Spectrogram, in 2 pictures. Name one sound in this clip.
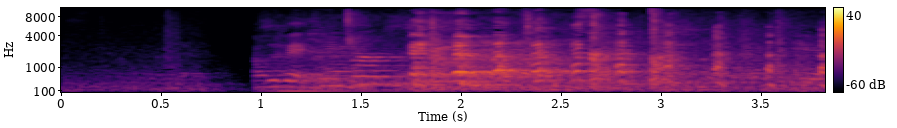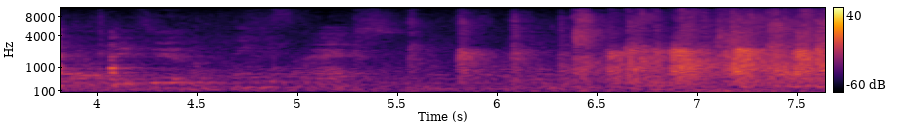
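A small group claps their hands in applause.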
